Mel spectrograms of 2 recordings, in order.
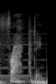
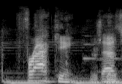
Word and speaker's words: fracking: from difficult places right it's called fracing right uh uh fracking fracking no te fracking there you go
